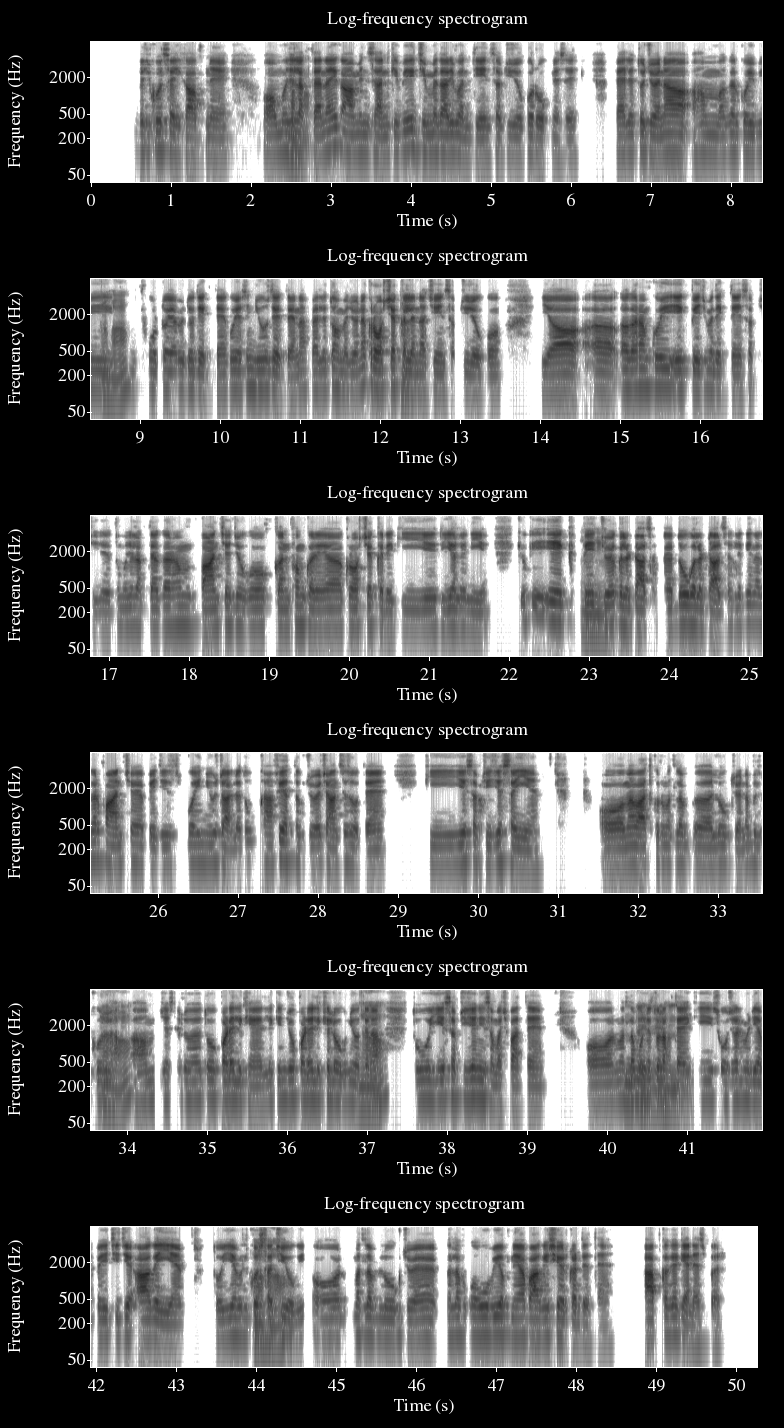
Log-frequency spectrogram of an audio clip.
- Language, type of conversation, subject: Hindi, unstructured, आपको क्या लगता है कि सोशल मीडिया पर झूठी खबरें क्यों बढ़ रही हैं?
- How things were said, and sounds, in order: tapping; in English: "न्यूज़"; in English: "क्रॉस चेक"; in English: "कन्फ़र्म"; in English: "क्रॉस चेक"; in English: "रियल"; in English: "पेजेज़"; in English: "न्यूज़"; in English: "चांसेज़"; in English: "शेयर"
